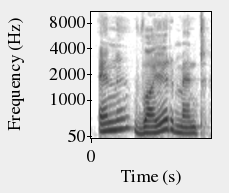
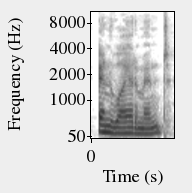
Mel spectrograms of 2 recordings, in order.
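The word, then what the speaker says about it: environment: एन हमारा silent रहेगा ओ एन का उच्चारण हमें ना के बराबर करना है और आखिरी में लिखा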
